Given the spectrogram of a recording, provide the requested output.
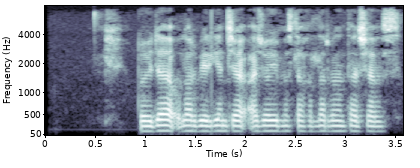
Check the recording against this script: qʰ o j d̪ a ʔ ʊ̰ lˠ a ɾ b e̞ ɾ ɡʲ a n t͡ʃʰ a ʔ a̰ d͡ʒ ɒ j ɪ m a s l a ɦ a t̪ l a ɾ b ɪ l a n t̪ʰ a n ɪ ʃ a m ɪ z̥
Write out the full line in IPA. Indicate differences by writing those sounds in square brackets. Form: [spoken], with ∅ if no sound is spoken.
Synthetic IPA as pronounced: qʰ o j d̪ a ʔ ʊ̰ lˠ a ɾ b e̞ ɾ ɡʲ a n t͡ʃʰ a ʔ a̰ d͡ʒ ɒ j ɪ m a s l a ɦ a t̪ l a ɾ b ɪ l a n t̪ʰ a n ɪ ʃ a m ɪ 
